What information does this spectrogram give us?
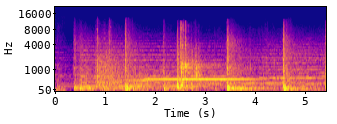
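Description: Basketball thumps from a lone player shooting hoops on a court: several hollow thuds at roughly one-second intervals, fairly sharp and evenly spaced, over a steady low background hum.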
